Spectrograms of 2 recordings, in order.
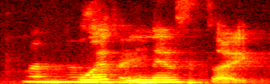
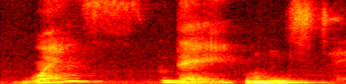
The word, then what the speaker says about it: Wednesday: Wednesday. It's actually 2 syllables. Wednesday. Okay. Wednesday. But when we write, it's like 3 syllables. Wednesday. When I write the word, I need to repeat Wednesday in my mind.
